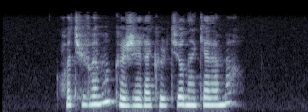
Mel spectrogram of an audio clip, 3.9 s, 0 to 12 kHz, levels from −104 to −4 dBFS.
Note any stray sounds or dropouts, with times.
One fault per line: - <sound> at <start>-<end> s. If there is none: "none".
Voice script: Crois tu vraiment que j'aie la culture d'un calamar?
none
